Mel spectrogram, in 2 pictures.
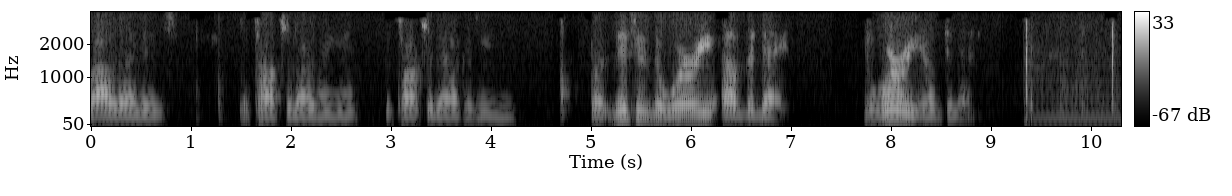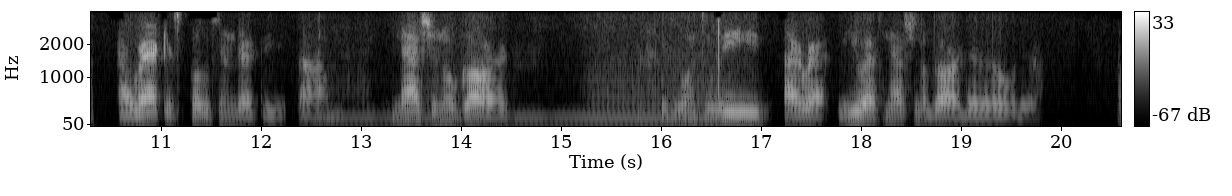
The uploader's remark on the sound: TNTSuperfantastic Conference Call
